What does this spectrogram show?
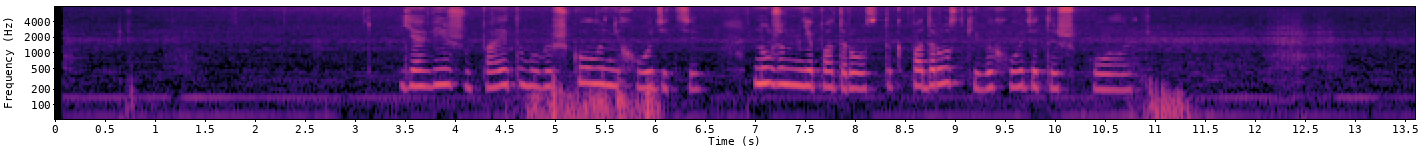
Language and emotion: Russian, sad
